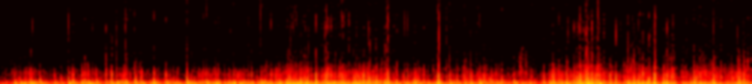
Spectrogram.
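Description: A thick, white, fluffy cotton terry cloth towel draped over a microphone is scratched and rubbed, first with small thin orange-tipped tools and then with fingertips and long nails. The result is a dense, muffled, low rumbling rustle of rapid scratching strokes that runs continuously at a fairly steady level throughout.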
